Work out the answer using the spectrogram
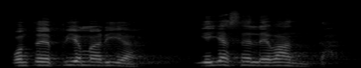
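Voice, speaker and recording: A man's voice: high-pitched, fairly quick. A male pastor preaching a sermon, emphatic and repetitive as he tells a story. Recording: long church hall reverb.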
